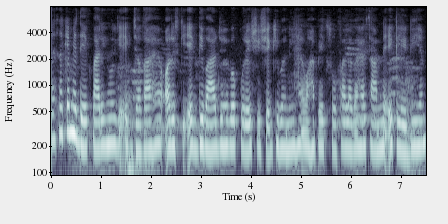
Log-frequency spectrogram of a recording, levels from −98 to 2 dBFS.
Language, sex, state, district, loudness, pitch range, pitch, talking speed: Hindi, female, Delhi, New Delhi, -17 LUFS, 185-200 Hz, 190 Hz, 255 wpm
